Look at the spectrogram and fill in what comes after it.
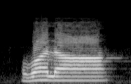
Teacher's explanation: واو پہ سے گزریں گے، لام کو کھینچیں گے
